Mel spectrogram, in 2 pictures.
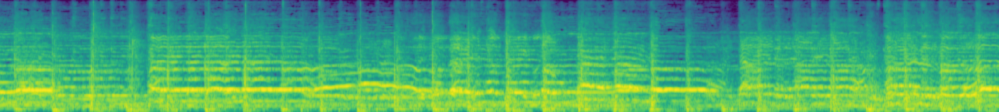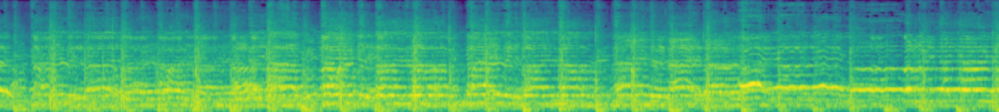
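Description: A group of men singing a slow melody together, with long held notes that slide up and down between phrases.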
